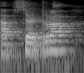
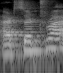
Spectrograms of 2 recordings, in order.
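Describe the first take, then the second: First: A p sound follows the first vowel. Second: A t sound follows the first vowel. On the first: The speaker calls it wrong. "या एप्सेट्रा" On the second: The speaker calls it right. "तो क और प नहीं है, एट सेट्रा"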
